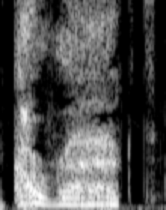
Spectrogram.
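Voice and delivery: high clipped mock shout; faux yell. Answering critics who call her angry, faux yell. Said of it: "faux yell".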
